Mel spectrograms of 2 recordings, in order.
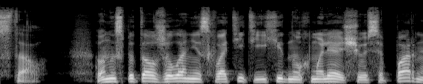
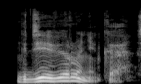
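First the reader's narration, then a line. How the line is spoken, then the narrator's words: Calm question. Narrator (Russian): спокойно спросил Джек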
